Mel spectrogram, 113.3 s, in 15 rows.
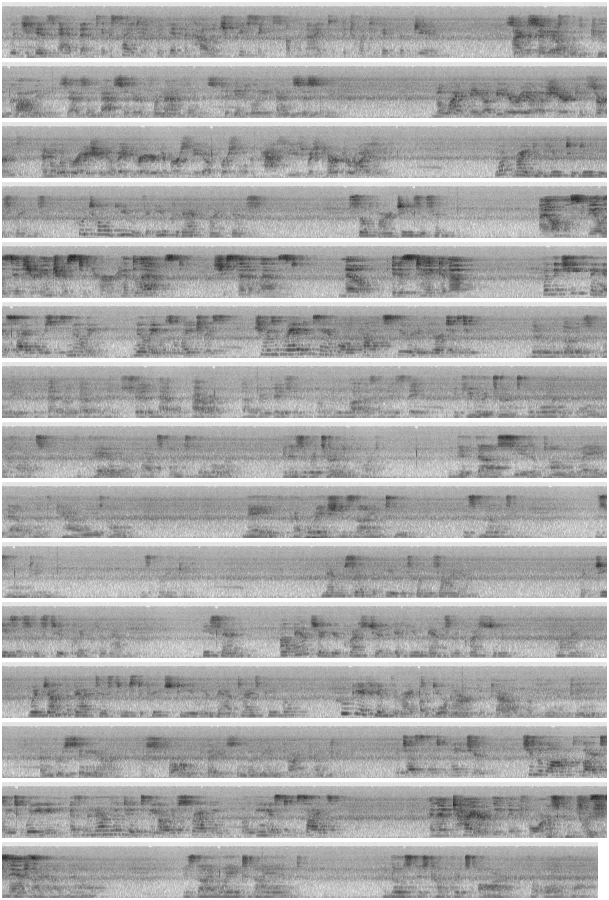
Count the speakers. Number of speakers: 8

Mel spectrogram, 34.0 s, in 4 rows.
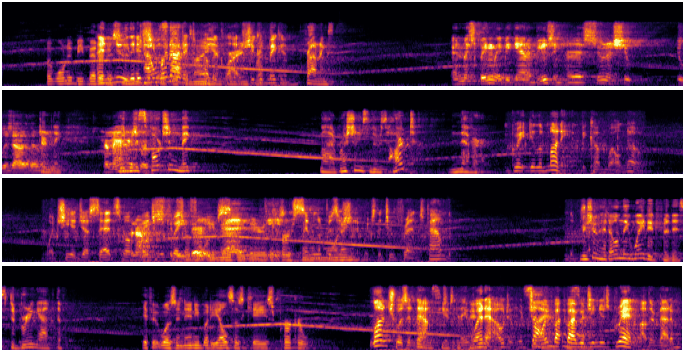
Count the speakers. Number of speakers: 4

